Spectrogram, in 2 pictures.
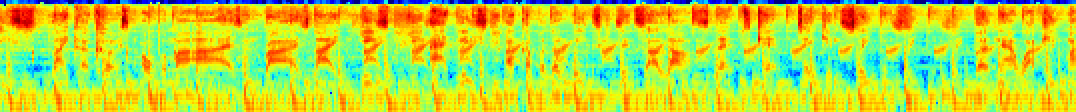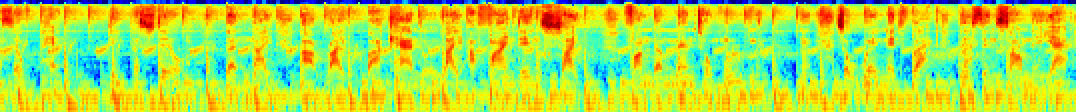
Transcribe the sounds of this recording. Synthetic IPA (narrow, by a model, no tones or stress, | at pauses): is | laɪkʰɨkʰɜ˞sʔo̰ʊpə̃nmaɪʔaɪzɨ̃nɹaɪzlaɪkjisʔɨtˡlistʔəkʰʌpl̩ˠʌvwikssɪ̃nsəlæslɛp̚skʰɛp̚tʰeɪkɪ̃ŋslipə˞z̥b̥ʌtⁿnaʊaɪkʰip̚maɪsɛlˠfpʰɛk̚d̥ipə˞stɪlˠ | ðɨnaɪt̚ | ʔaɪɹaɪt̚b̥aɪkʰæ̃ndˡl̩ˠlaɪta̰ɪfãɪ̃ndɪ̃nsaɪt̚fʌ̃ndəmɛ̃ntʰl̩ˠmuvmɨ̰̃ntsoʊwɨ̃nɨtsb̥læk̚ðɪsɨ̃nsɑmniæk̚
